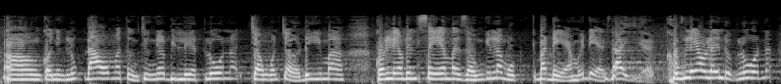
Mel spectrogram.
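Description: A woman from the congregation gives a long testimony to the priest. She talks in a somewhat high voice and pauses often, filling the gaps with fillers. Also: fairly even intonation. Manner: hesitant, many fillers. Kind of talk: spoken testimony.

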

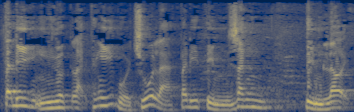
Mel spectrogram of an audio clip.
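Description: Lively, playful male priest preaching. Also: fairly high pitch, moderate pace, slight background noise. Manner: playful and humorous, acting out quoted voices. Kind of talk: sermon to a congregation.

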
